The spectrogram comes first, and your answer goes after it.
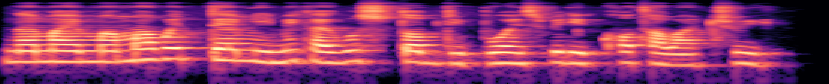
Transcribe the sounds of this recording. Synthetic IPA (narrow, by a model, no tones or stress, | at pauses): namaɪmamawetɛlmimekaɪɡostɔp̚dibɔɪswedekʰɔtawatʰɹi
